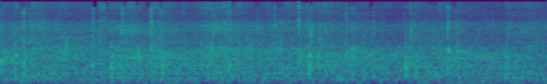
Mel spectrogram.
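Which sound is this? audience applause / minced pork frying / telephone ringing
audience applause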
